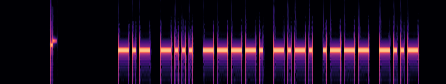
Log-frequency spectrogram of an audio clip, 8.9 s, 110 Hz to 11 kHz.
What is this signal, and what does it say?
Morse code, heard as a keyed tone, about 17 wpm, 700 Hz. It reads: KB9CJX
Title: USA Call Signs 17wpm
